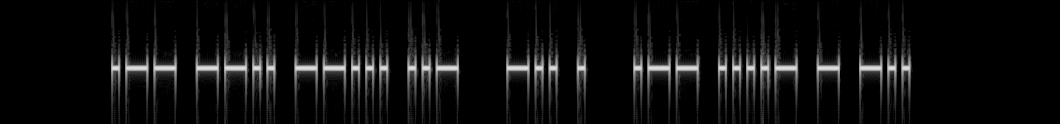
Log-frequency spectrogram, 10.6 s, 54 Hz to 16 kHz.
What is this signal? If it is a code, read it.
Morse code, heard as a keyed tone, about 17 wpm, 700 Hz. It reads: WZ7U DE W4TD
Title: USA Callsign DE Callsign - 4 Characters - 17wpm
